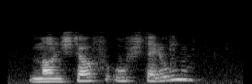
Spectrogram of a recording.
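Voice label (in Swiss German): "mannschaftufstellung", Alsatian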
